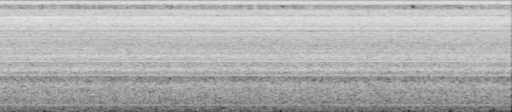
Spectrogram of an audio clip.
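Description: A heat tool blows hot air over puff paint on a postcard, a steady, loud, unbroken whooshing roar that stays level throughout with no talk.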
